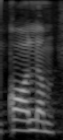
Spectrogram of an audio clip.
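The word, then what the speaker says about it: column: Spelling है म में, कॉलम। एन का यानी न का तो कोई उच्चारण ही नहीं है इस एन का, ये एन तो है यहाँ पर साइलेंट, इसको नहीं पढ़ा जाएगा।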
